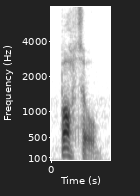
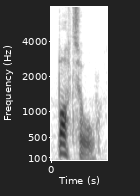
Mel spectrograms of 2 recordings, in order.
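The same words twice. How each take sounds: First: The final L is a clear L. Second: The final L sounds like a W. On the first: This is the standard pronunciation. "instead of" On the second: This is how some local speakers say it. "some people now say"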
